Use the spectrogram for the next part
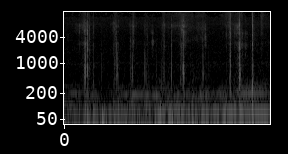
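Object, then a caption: Small soft plastic squeeze tube. Long nails tap and scratch a small, hollow, partly filled soft plastic squeeze tube for cosmetics with a green plastic cap. Quick, dry clicks and faint scraping scatter through the clip over a steady low hum. Each tap dies away almost instantly.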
